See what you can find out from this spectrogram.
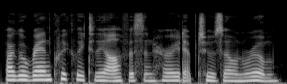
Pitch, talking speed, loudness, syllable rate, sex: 180 Hz, 270 wpm, -18 LUFS, 6.4 syllables/s, female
